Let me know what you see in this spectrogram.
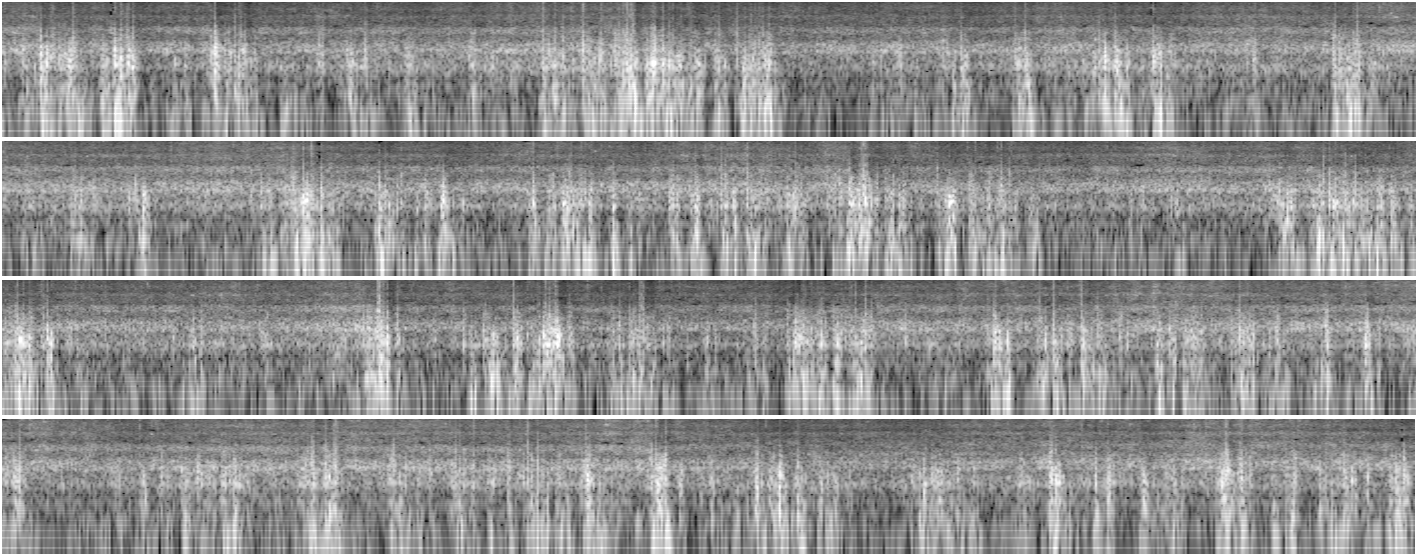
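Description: Passenger train running along the track: a steady rushing noise with frequent, irregular clatters and rattles.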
